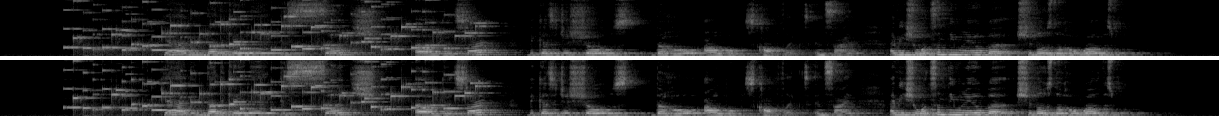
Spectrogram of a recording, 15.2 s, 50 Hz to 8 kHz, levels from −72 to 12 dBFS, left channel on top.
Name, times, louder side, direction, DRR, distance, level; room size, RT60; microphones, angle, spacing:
sound 1, 0.8-6.0, right 3 dB, 25° right, 3.0 m, -30 dB
voice 1, 2.0-4.7 5.2-6.1 6.6-7.8 8.1-10.7 11.1-14.0, right 2 dB, 40° right, 6 dB, 1.5 m, -27 dB
18.5 x 16.0 x 2.3 m, 1.1 s
head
